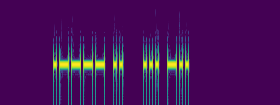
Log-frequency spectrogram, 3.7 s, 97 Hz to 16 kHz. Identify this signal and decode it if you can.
Morse code, heard as a keyed tone, about 30 wpm, 700 Hz. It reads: 1I SD
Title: Winter Field Day Exchanges 30wpm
